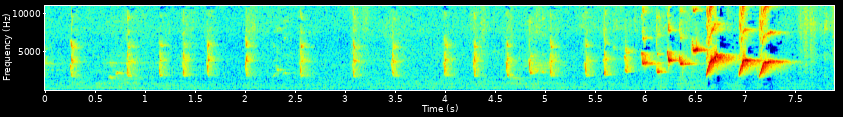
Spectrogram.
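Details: Flycatcher, one year old, in a singing training session: a steady run of short high ticking chirps, about four per second. It ends in a loud burst of sweeping, descending whistled notes.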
